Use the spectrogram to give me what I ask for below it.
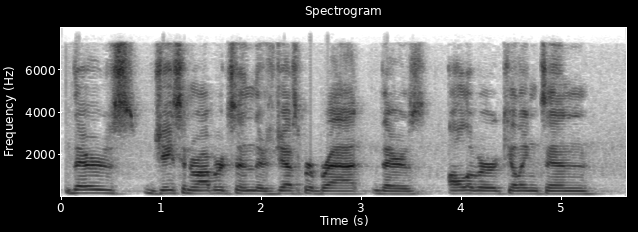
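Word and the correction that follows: Kylington: It starts with a K, but it's pronounced Shillington. It's very weird.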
